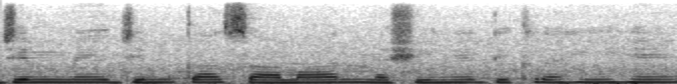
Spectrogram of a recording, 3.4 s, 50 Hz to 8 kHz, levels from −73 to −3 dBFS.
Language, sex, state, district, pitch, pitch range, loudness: Hindi, female, Chhattisgarh, Bilaspur, 250 Hz, 240-255 Hz, -15 LUFS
